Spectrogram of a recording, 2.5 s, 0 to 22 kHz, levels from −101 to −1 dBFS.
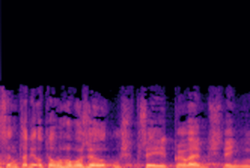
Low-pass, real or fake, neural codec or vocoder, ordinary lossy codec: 10.8 kHz; real; none; MP3, 48 kbps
